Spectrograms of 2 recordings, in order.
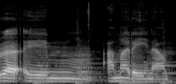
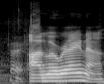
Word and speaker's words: amarena: I found much more amarena. How do you say? Amarena. Amarena. Yes. Change the accent. I think it's Amarena.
